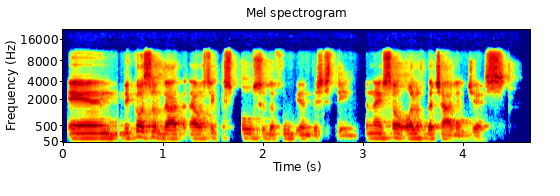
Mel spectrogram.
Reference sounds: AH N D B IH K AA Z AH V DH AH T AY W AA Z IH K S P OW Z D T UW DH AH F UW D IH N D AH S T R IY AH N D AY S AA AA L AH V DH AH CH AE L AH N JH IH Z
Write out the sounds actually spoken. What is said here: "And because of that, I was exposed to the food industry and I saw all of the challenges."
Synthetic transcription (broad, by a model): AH N D B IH K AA S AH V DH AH T AY W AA S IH K S P OW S T UW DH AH F UW D IH N D AH S T R IY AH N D AY S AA AA L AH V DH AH CH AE L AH N JH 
